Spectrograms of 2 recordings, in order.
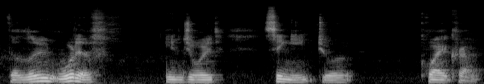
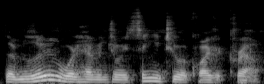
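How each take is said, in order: First: 'Would have' is shortened into one contracted syllable. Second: 'Would have' is said as two full words.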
